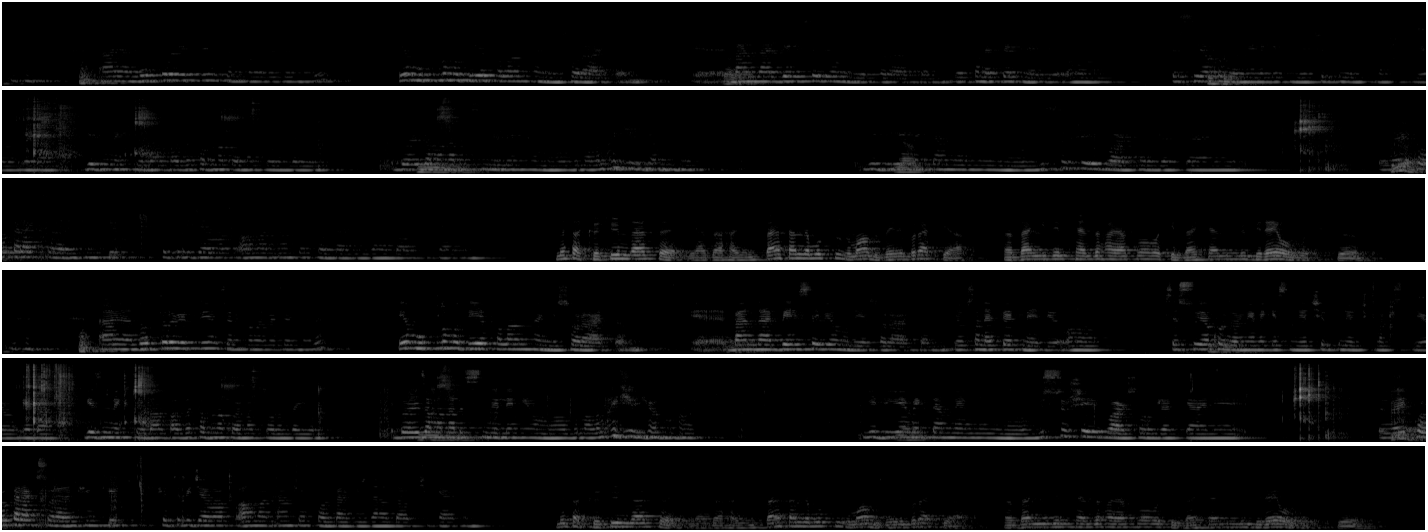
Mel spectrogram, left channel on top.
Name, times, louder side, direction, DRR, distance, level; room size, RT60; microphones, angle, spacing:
voice 1, 0.1-3.3 4.0-6.5 6.9-11.1 11.6-17.5 18.1-21.2 22.8-26.7 28.0-29.7 30.0-33.3, right 3 dB, 90° right, 11 dB, 0.5 m, -50 dB
voice 2, 7.2-7.6 12.1-12.4 18.4-19.0 23.2-23.5 28.1-28.4 34.0-38.2 38.5-42.1, left 4 dB, 75° left, 11 dB, 0.4 m, -50 dB
sound 1, 11.4-11.8 12.1-12.5 13.7-13.8 14.1-15.0 16.3-16.8 17.9-18.0 18.4-18.8, equal, 10° left, 1.1 m, -59 dB
sound 2, 12.7-17.6 17.9-23.5 23.9-24.0 24.3-28.5 28.8-30.8 31.1-31.4, right 8 dB, 40° right, 0.5 m, -50 dB
9.5 x 6.8 x 2.8 m, 0.95 s
head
